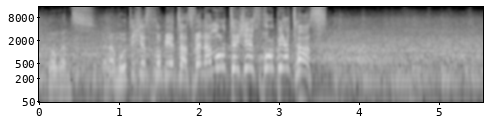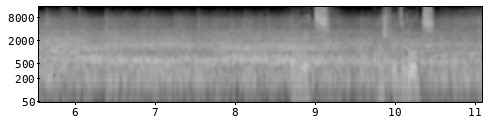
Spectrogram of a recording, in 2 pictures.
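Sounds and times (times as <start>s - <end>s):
faint massed chanting: 3.2s - 11.0s.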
